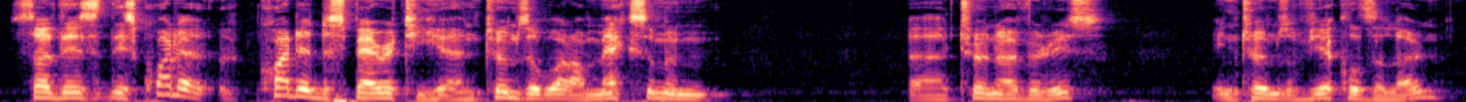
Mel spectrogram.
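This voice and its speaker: A man giving an explanatory business presentation as a voice-over, speaking deliberately and emphatically and repeating key phrases, with a slightly husky voice. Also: mid-range voice, lively intonation, dark tone. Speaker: presenter analysing drive-through performance.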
